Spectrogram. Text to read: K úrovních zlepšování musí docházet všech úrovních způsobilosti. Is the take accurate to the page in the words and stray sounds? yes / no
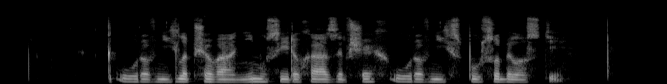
yes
